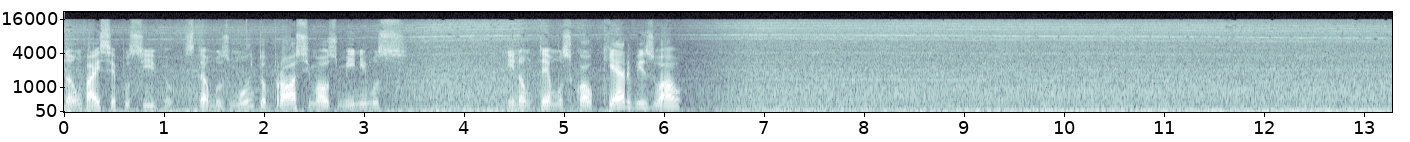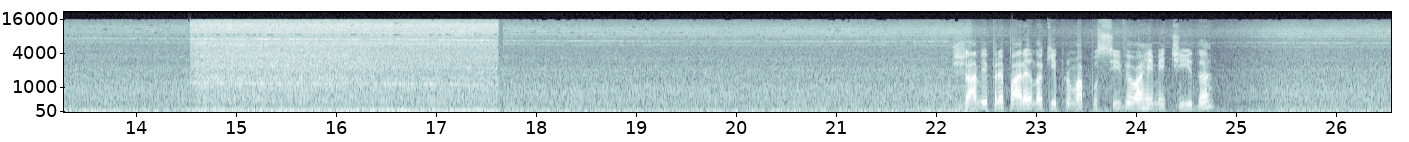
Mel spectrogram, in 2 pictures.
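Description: Jet engines rumble steadily.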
